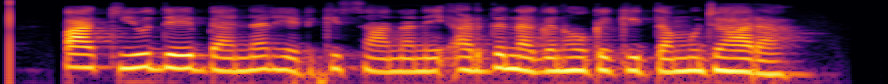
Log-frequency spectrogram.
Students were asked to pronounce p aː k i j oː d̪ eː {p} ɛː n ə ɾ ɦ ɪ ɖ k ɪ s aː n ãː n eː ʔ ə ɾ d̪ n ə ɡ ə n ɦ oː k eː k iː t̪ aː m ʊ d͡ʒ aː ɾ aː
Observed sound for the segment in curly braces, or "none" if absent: b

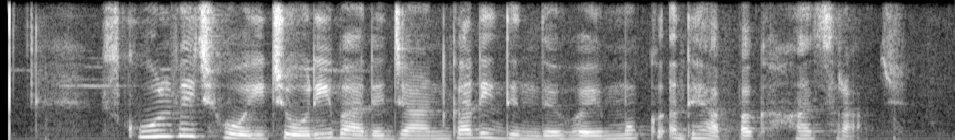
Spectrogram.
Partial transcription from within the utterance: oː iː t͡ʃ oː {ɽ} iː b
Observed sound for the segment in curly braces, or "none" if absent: ɾ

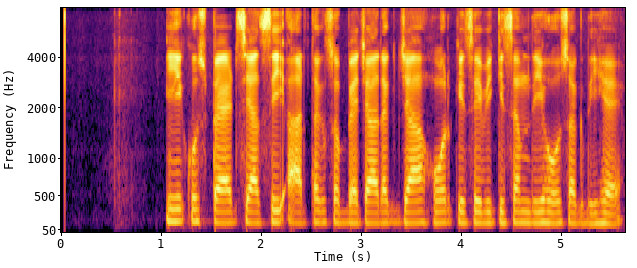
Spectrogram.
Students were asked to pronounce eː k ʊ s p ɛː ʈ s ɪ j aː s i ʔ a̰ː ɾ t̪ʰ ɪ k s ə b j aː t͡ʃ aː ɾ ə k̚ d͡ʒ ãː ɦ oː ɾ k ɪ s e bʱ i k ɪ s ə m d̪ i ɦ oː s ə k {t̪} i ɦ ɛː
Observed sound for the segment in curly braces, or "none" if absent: d̪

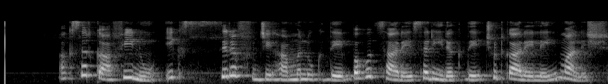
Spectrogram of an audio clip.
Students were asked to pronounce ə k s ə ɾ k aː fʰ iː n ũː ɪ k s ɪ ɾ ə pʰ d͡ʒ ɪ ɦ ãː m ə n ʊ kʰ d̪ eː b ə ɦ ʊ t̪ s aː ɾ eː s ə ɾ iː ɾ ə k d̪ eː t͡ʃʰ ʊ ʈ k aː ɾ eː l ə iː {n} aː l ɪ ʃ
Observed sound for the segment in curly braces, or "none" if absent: m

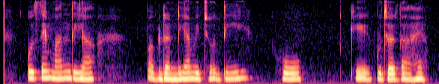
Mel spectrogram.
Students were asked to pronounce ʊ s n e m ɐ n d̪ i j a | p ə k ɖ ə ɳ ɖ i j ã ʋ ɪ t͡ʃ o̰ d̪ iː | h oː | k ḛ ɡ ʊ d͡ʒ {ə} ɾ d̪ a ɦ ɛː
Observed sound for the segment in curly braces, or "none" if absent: ə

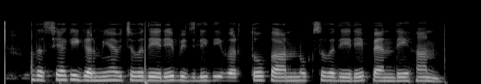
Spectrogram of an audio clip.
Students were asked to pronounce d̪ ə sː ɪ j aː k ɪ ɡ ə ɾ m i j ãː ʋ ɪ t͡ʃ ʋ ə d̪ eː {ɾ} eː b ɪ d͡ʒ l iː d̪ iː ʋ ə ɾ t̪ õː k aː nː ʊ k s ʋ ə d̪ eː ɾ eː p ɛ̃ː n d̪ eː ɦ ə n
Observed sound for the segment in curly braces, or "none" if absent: ɾ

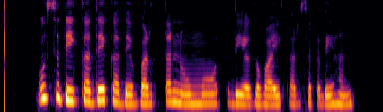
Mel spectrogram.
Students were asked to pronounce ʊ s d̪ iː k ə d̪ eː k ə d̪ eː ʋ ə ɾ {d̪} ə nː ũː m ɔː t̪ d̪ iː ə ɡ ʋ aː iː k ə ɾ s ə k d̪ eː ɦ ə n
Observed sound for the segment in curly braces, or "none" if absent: t̪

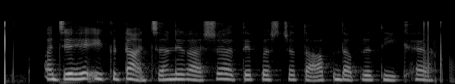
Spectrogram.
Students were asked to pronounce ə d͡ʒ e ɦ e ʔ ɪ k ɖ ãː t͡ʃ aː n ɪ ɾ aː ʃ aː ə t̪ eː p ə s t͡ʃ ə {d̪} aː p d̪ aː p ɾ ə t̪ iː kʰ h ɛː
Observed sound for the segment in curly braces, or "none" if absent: t̪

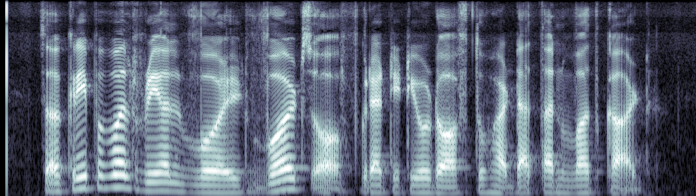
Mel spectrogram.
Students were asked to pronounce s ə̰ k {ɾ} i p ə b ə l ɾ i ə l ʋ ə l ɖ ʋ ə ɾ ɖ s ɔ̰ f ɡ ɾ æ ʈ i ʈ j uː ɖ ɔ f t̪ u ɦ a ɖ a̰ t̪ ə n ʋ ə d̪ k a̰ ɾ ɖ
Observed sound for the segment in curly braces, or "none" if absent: ɾ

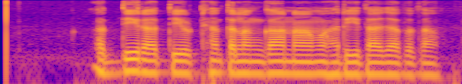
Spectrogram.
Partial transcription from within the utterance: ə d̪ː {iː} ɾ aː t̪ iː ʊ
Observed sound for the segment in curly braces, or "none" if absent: iː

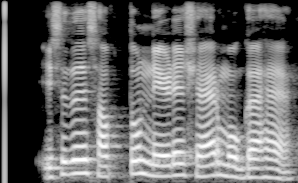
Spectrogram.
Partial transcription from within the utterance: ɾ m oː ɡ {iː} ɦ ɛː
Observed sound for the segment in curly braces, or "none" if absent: aː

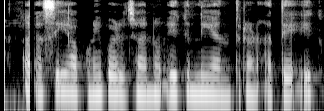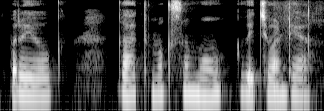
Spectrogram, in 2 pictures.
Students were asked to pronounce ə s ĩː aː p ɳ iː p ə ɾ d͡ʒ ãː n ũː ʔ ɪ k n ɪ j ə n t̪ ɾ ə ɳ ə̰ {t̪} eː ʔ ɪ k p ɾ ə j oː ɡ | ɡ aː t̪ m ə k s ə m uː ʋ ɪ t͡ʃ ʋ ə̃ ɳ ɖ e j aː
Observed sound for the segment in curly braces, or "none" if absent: t̪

